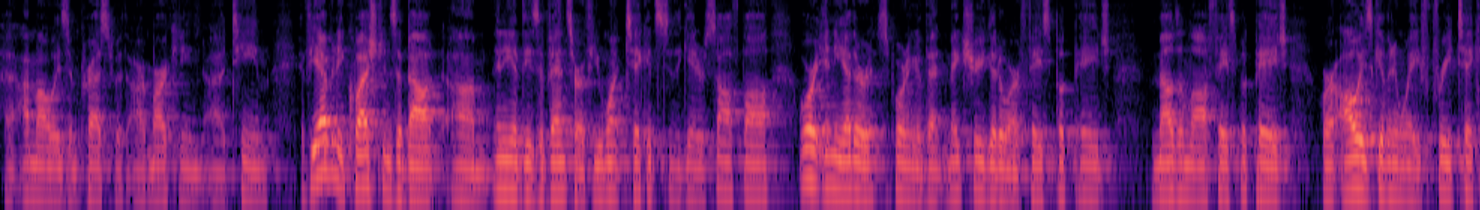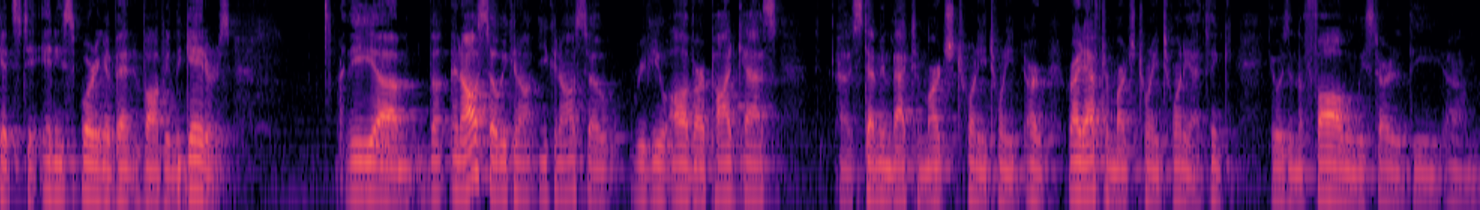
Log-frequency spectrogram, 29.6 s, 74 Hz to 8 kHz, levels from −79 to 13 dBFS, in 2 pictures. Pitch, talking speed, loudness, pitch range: 105 Hz, 195 wpm, -26 LUFS, 95-110 Hz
